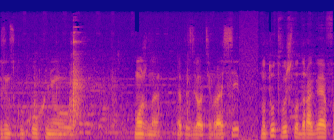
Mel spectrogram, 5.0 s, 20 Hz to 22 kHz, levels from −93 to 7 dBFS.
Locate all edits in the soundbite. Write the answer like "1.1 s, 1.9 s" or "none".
3.6 s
